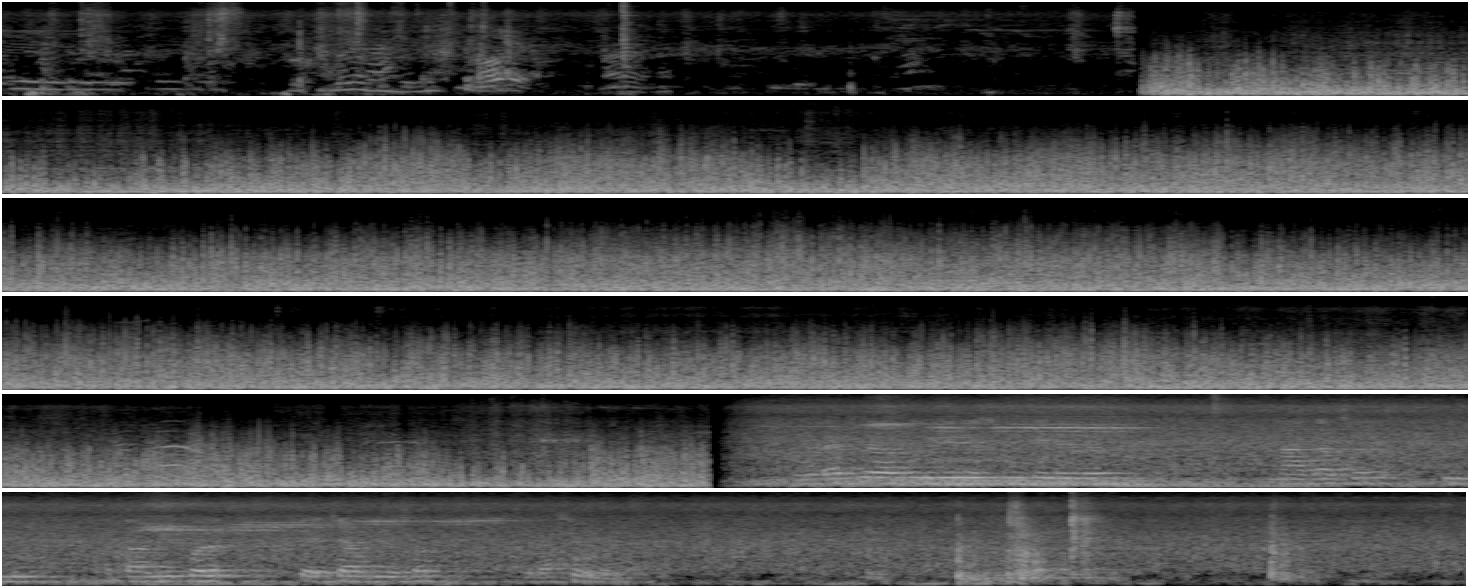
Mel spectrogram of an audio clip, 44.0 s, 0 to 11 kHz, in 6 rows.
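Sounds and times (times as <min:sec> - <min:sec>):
wind rushing over microphone: 0:05.7 - 0:34.7
motorcycle running and road noise: 0:05.8 - 0:12.1.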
